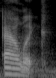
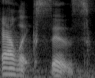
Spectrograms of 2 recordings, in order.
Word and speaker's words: Alex: for Alex Alex's mom it's pronounced Alec but I don't know how to say that plural plurally is that a word I don't think that's a word plurally without making it sound like Alex's Alex mom I guess that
